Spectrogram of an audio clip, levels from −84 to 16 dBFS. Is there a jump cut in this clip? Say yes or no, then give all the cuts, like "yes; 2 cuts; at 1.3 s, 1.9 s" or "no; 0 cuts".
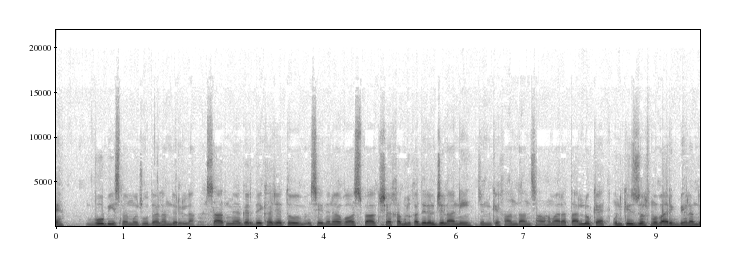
no; 0 cuts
